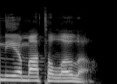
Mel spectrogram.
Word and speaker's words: Niumatalolo: Ken Niumatalolo.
